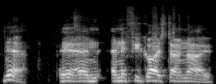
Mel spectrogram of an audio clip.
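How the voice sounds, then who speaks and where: A man co-hosting a live tabletop game discussion show, talking with eager enthusiasm, laughing often and quick to agree. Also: on the high side, pushed and bright. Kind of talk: casual live-stream chat.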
